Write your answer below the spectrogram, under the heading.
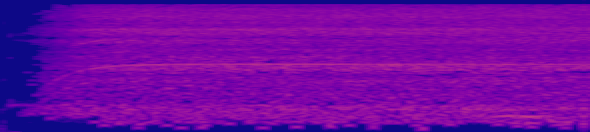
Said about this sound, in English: And we're going to let this ping pong ball represent ourselves, and we're going to let this hair dryer represent the Holy Spirit in our life. And so what we'll do is we'll turn this hair dryer on.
